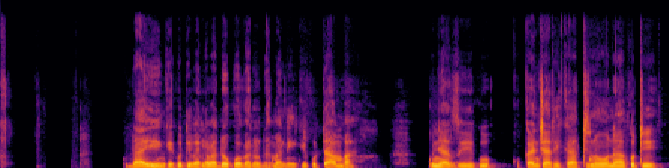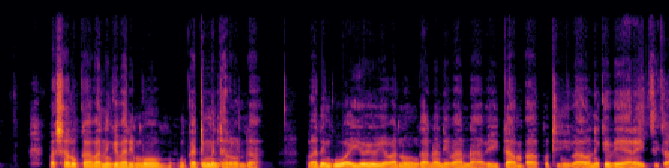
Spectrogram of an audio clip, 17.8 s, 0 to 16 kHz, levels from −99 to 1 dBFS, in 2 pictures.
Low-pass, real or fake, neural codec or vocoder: 14.4 kHz; real; none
